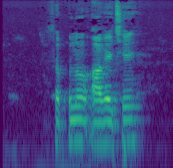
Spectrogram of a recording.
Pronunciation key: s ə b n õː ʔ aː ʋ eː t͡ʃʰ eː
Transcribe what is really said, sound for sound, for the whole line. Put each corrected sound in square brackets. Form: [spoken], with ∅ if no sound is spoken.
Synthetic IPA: s ə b n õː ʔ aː ʋ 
